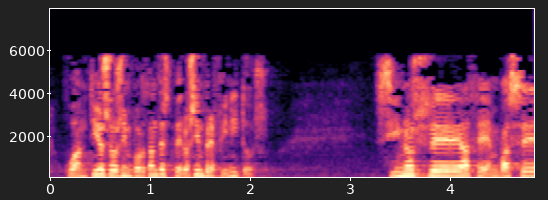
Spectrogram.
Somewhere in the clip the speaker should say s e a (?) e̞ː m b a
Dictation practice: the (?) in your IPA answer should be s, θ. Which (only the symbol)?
θ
